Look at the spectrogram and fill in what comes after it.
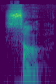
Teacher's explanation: you pronounce the vowel as you would any vowel but you pass air through your nose which changes the sound when you pass air through your nose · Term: nasalization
